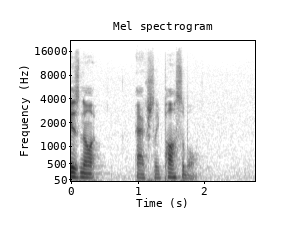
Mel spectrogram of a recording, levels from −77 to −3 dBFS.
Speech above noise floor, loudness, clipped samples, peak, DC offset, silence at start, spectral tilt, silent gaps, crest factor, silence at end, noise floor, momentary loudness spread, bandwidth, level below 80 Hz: 30 dB; -26 LUFS; under 0.1%; -4 dBFS; under 0.1%; 0 s; -4.5 dB/octave; none; 22 dB; 0.9 s; -54 dBFS; 17 LU; 18.5 kHz; -50 dBFS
